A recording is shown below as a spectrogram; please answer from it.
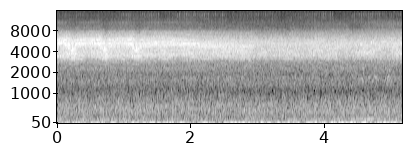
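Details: Cicadas in a dense summer evening chorus deep in southern woods, many all around a campsite; a steady, hissing high buzz with a gentle pulsing shimmer throughout, no other clear sounds.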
